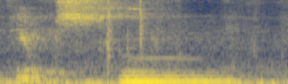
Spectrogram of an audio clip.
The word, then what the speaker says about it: Fuchs: The fuchs. Not the. Not. Don't pronounce it like the curse word.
